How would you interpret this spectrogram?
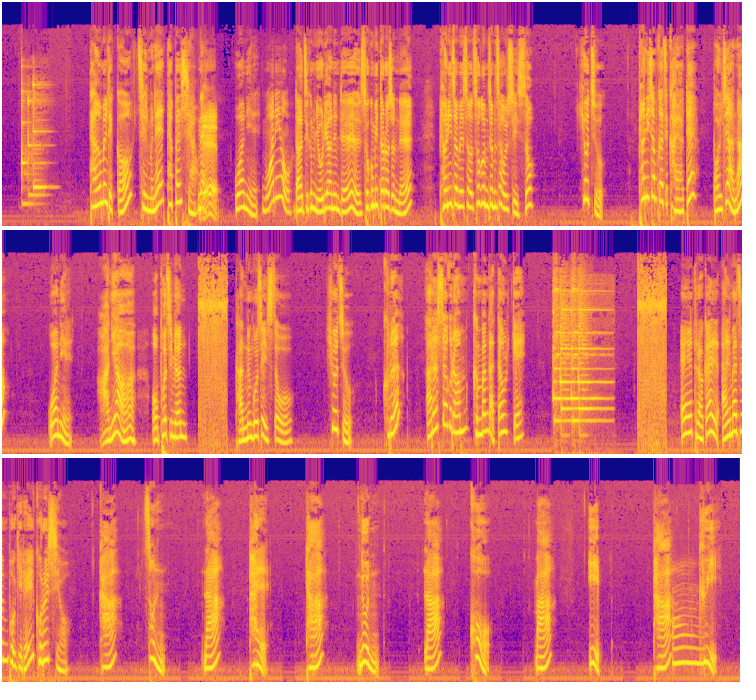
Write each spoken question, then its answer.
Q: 에 들어갈 알맞은 보기를 고르시오. 가, 손, 나, 발, 다, 눈, 라, 코, 마, 입, 바, 귀.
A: La, 코, nose. So, 아니야, 엎어지면 코 닿는 곳에 있어.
